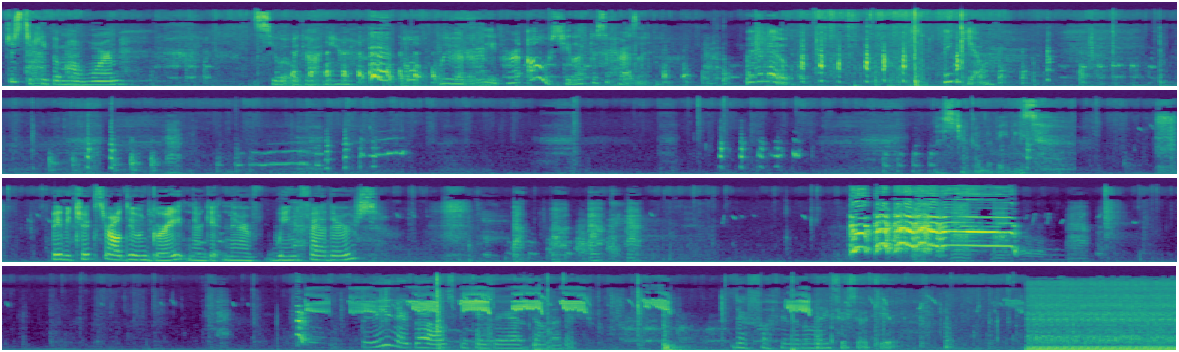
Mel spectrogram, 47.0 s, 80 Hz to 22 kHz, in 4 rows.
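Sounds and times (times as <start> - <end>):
hens clucking: 0.0 - 45.5
rooster crowing: 32.0 - 33.8.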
